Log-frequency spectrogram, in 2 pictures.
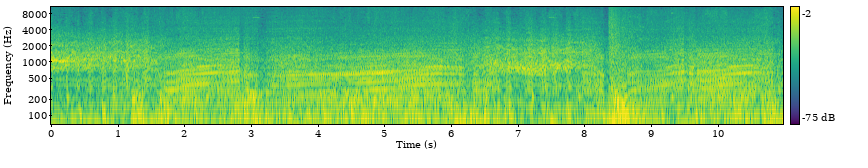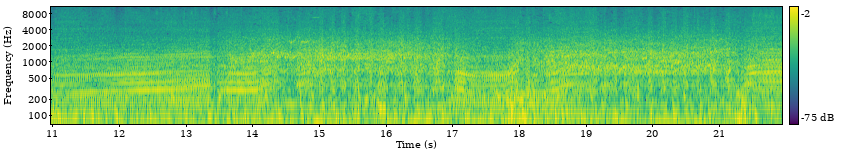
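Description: A race car engine roars and revs as it speeds along.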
